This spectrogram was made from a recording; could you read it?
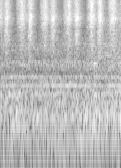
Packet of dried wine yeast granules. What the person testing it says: They're dried yeast. You can hear them rattling if you shake Yeah. the packet.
